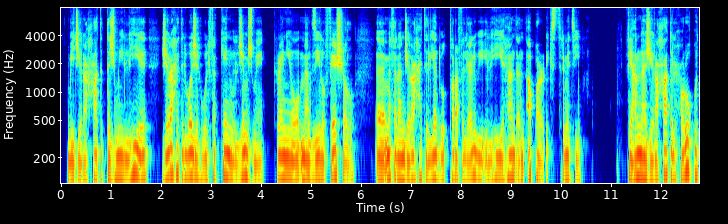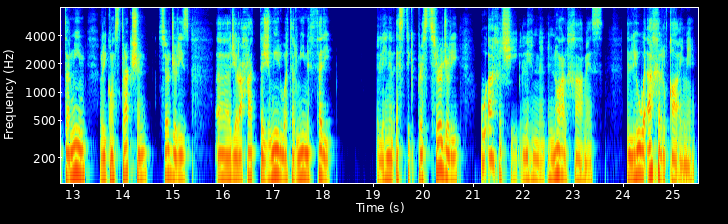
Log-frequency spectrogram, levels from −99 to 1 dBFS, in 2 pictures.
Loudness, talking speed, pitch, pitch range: -26 LUFS, 110 wpm, 105 Hz, 95-110 Hz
